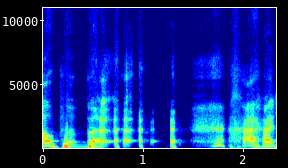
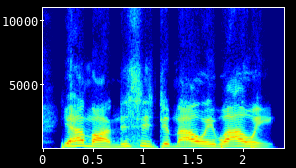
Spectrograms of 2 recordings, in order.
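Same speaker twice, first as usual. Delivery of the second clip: put-on Jamaican accent on the whole line; 4 dB louder than usual. Speaker retelling what people in Hawaii said when handing over weed, Jamaican accent. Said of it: "why they had a Jamaican accent".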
